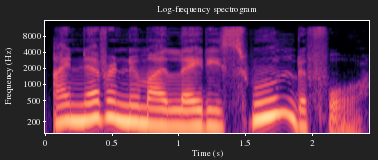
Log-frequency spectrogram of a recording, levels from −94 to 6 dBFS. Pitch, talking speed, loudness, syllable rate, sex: 195 Hz, 175 wpm, -13 LUFS, 4.8 syllables/s, female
